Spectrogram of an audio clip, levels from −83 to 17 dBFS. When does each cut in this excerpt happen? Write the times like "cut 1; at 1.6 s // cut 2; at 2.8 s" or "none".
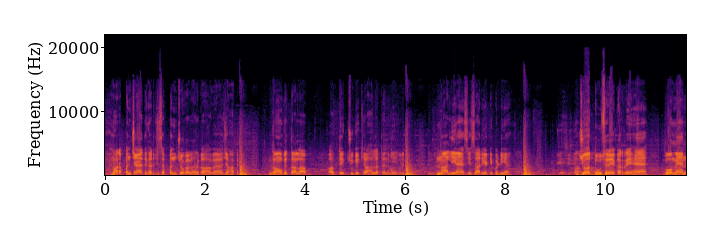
cut 1; at 2.6 s // cut 2; at 6.3 s // cut 3; at 8.5 s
